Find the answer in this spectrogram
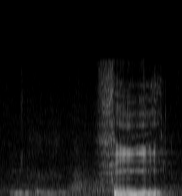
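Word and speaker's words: في: We say it with fi, with the two haraka, because it's harf al-mad.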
